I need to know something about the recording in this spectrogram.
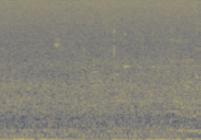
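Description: Faint distant voices over a low steady hum of outdoor background noise.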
